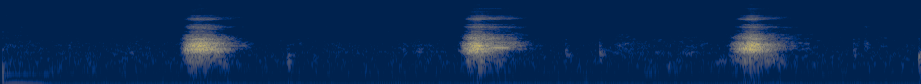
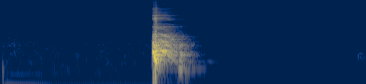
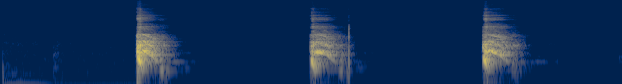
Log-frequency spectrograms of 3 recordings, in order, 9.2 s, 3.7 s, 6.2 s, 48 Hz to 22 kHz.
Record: {"exhalation_length": "9.2 s", "exhalation_amplitude": 14595, "exhalation_signal_mean_std_ratio": 0.27, "cough_length": "3.7 s", "cough_amplitude": 32766, "cough_signal_mean_std_ratio": 0.18, "three_cough_length": "6.2 s", "three_cough_amplitude": 32766, "three_cough_signal_mean_std_ratio": 0.24, "survey_phase": "beta (2021-08-13 to 2022-03-07)", "age": "45-64", "gender": "Male", "wearing_mask": "No", "symptom_none": true, "smoker_status": "Never smoked", "respiratory_condition_asthma": false, "respiratory_condition_other": false, "recruitment_source": "REACT", "submission_delay": "1 day", "covid_test_result": "Negative", "covid_test_method": "RT-qPCR", "influenza_a_test_result": "Negative", "influenza_b_test_result": "Negative"}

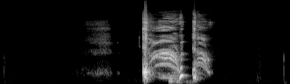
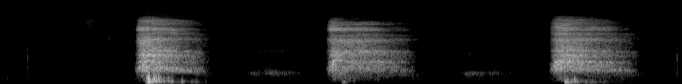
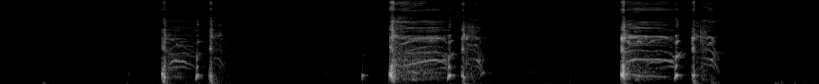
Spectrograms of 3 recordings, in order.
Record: {"cough_length": "2.9 s", "cough_amplitude": 32768, "cough_signal_mean_std_ratio": 0.32, "exhalation_length": "6.8 s", "exhalation_amplitude": 23406, "exhalation_signal_mean_std_ratio": 0.41, "three_cough_length": "8.2 s", "three_cough_amplitude": 11809, "three_cough_signal_mean_std_ratio": 0.3, "survey_phase": "beta (2021-08-13 to 2022-03-07)", "age": "18-44", "gender": "Female", "wearing_mask": "No", "symptom_runny_or_blocked_nose": true, "symptom_shortness_of_breath": true, "symptom_abdominal_pain": true, "symptom_fever_high_temperature": true, "symptom_other": true, "symptom_onset": "7 days", "smoker_status": "Never smoked", "respiratory_condition_asthma": true, "respiratory_condition_other": false, "recruitment_source": "Test and Trace", "submission_delay": "2 days", "covid_test_result": "Positive", "covid_test_method": "RT-qPCR"}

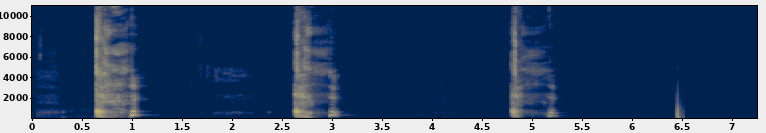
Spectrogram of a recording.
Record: {"three_cough_length": "7.3 s", "three_cough_amplitude": 32768, "three_cough_signal_mean_std_ratio": 0.21, "survey_phase": "beta (2021-08-13 to 2022-03-07)", "age": "65+", "gender": "Female", "wearing_mask": "No", "symptom_none": true, "smoker_status": "Never smoked", "respiratory_condition_asthma": false, "respiratory_condition_other": false, "recruitment_source": "REACT", "submission_delay": "0 days", "covid_test_result": "Negative", "covid_test_method": "RT-qPCR", "influenza_a_test_result": "Negative", "influenza_b_test_result": "Negative"}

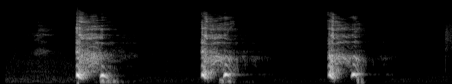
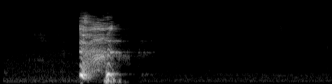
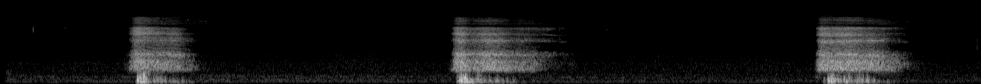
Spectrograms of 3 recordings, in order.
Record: {"three_cough_length": "4.5 s", "three_cough_amplitude": 32768, "three_cough_signal_mean_std_ratio": 0.29, "cough_length": "3.3 s", "cough_amplitude": 32544, "cough_signal_mean_std_ratio": 0.22, "exhalation_length": "9.8 s", "exhalation_amplitude": 19615, "exhalation_signal_mean_std_ratio": 0.36, "survey_phase": "beta (2021-08-13 to 2022-03-07)", "age": "18-44", "gender": "Female", "wearing_mask": "No", "symptom_none": true, "smoker_status": "Never smoked", "respiratory_condition_asthma": false, "respiratory_condition_other": false, "recruitment_source": "REACT", "submission_delay": "1 day", "covid_test_result": "Negative", "covid_test_method": "RT-qPCR", "influenza_a_test_result": "Negative", "influenza_b_test_result": "Negative"}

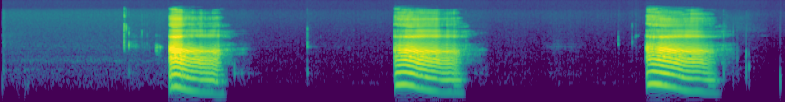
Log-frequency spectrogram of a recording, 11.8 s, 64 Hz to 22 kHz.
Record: {"exhalation_length": "11.8 s", "exhalation_amplitude": 18495, "exhalation_signal_mean_std_ratio": 0.29, "survey_phase": "beta (2021-08-13 to 2022-03-07)", "age": "65+", "gender": "Female", "wearing_mask": "No", "symptom_runny_or_blocked_nose": true, "smoker_status": "Never smoked", "respiratory_condition_asthma": false, "respiratory_condition_other": false, "recruitment_source": "REACT", "submission_delay": "1 day", "covid_test_result": "Negative", "covid_test_method": "RT-qPCR", "influenza_a_test_result": "Negative", "influenza_b_test_result": "Negative"}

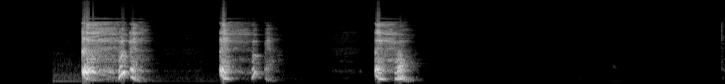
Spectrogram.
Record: {"three_cough_length": "7.3 s", "three_cough_amplitude": 32768, "three_cough_signal_mean_std_ratio": 0.29, "survey_phase": "beta (2021-08-13 to 2022-03-07)", "age": "65+", "gender": "Female", "wearing_mask": "No", "symptom_none": true, "smoker_status": "Never smoked", "respiratory_condition_asthma": false, "respiratory_condition_other": false, "recruitment_source": "REACT", "submission_delay": "0 days", "covid_test_result": "Negative", "covid_test_method": "RT-qPCR"}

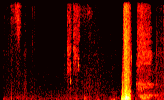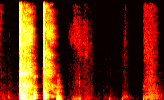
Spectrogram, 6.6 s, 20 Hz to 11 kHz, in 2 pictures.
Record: {"cough_length": "6.6 s", "cough_amplitude": 31739, "cough_signal_mean_std_ratio": 0.21, "survey_phase": "beta (2021-08-13 to 2022-03-07)", "age": "45-64", "gender": "Female", "wearing_mask": "No", "symptom_cough_any": true, "symptom_runny_or_blocked_nose": true, "symptom_shortness_of_breath": true, "symptom_sore_throat": true, "symptom_fatigue": true, "symptom_headache": true, "symptom_loss_of_taste": true, "symptom_onset": "4 days", "smoker_status": "Never smoked", "respiratory_condition_asthma": true, "respiratory_condition_other": false, "recruitment_source": "Test and Trace", "submission_delay": "1 day", "covid_test_result": "Positive", "covid_test_method": "ePCR"}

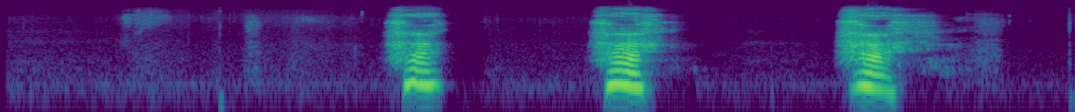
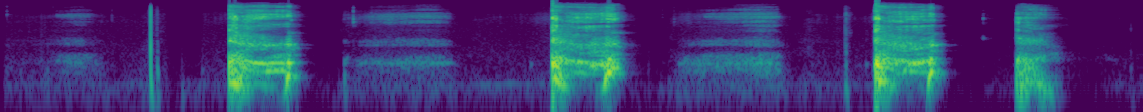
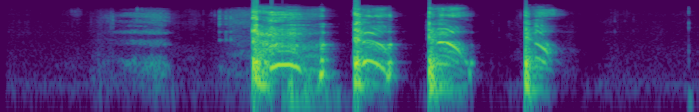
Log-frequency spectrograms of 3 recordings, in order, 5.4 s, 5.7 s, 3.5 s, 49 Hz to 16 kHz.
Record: {"exhalation_length": "5.4 s", "exhalation_amplitude": 29143, "exhalation_signal_mean_std_ratio": 0.28, "three_cough_length": "5.7 s", "three_cough_amplitude": 32768, "three_cough_signal_mean_std_ratio": 0.32, "cough_length": "3.5 s", "cough_amplitude": 32768, "cough_signal_mean_std_ratio": 0.37, "survey_phase": "beta (2021-08-13 to 2022-03-07)", "age": "45-64", "gender": "Female", "wearing_mask": "No", "symptom_cough_any": true, "symptom_new_continuous_cough": true, "symptom_runny_or_blocked_nose": true, "symptom_fatigue": true, "symptom_headache": true, "symptom_change_to_sense_of_smell_or_taste": true, "symptom_onset": "2 days", "smoker_status": "Ex-smoker", "respiratory_condition_asthma": false, "respiratory_condition_other": false, "recruitment_source": "Test and Trace", "submission_delay": "1 day", "covid_test_result": "Positive", "covid_test_method": "RT-qPCR", "covid_ct_value": 27.8, "covid_ct_gene": "N gene"}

